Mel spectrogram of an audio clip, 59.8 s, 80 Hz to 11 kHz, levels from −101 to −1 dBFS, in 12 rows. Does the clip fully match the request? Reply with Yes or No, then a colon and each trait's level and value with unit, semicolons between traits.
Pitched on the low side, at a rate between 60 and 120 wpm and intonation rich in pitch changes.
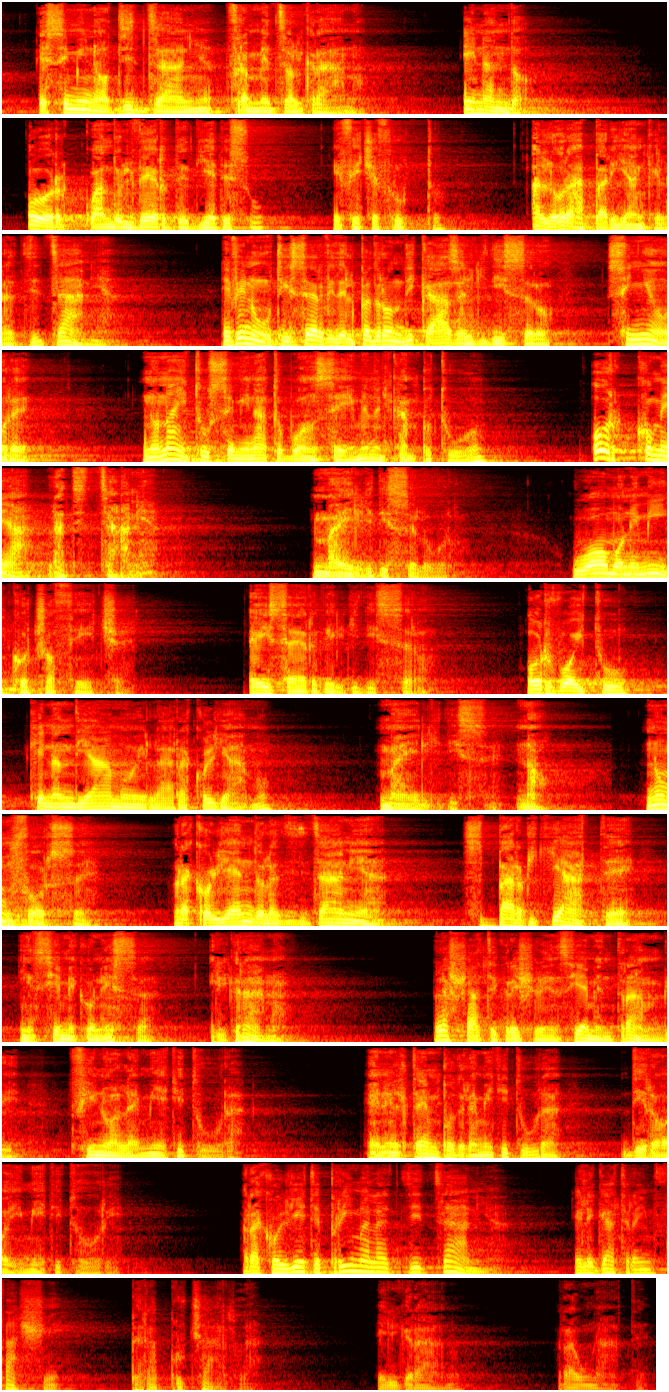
Yes: very low, 90 Hz; slow, 115 wpm; wide, 6.1 semitones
